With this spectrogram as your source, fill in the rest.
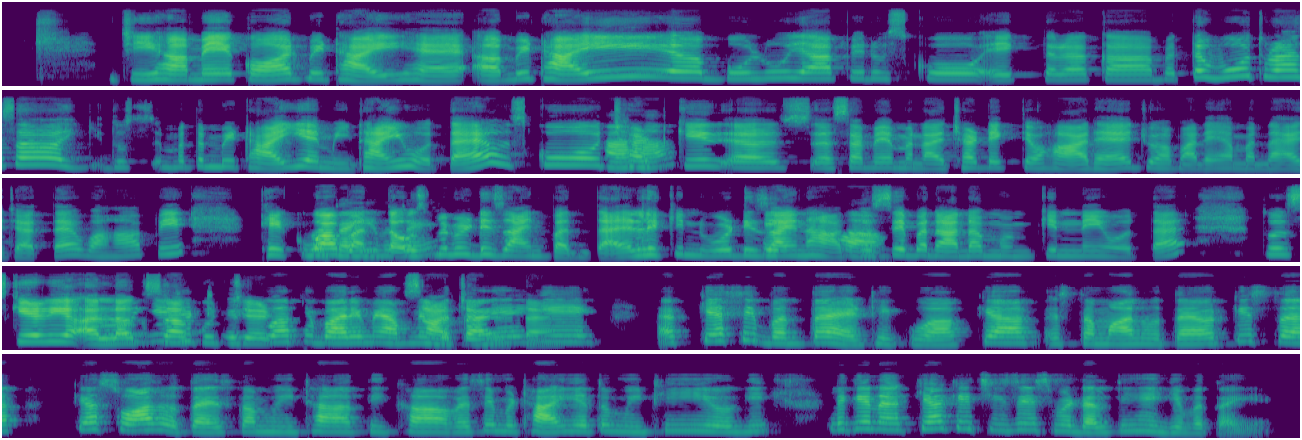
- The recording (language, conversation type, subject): Hindi, podcast, आपकी सबसे पसंदीदा मिठाई कौन-सी है, और उससे जुड़ी कौन-सी याद आपको आज भी सबसे ज़्यादा याद आती है?
- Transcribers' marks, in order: in English: "डिज़ाइन"; laughing while speaking: "लेकिन"; in English: "डिज़ाइन"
